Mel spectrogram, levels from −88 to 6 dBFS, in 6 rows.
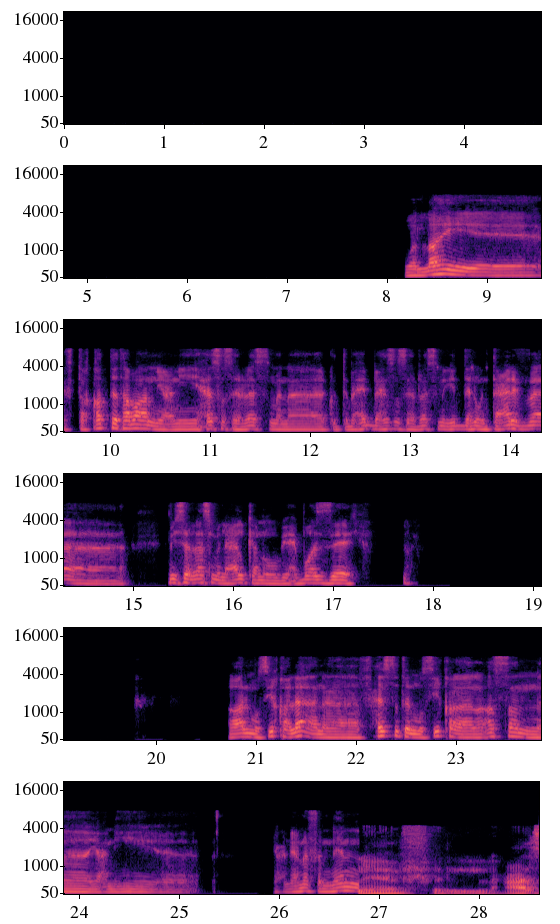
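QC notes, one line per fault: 26.81–28.61 s, wrong sample rate: the speech suddenly drops to a deep, dragging crawl, running at 0.363 times normal speed and about 17.6 semitones lower. Speed and pitch fall together, which fits 44.1 kHz material played back at 16 kHz with no conversion. On a spectrogram, harmonics and formants slide down to roughly a third of their usual height and syllables smear wider in time. On the waveform, each cycle and each envelope stretches almost threefold.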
